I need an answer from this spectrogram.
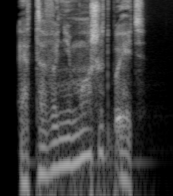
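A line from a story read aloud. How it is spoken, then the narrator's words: Forced calm, voice cracking. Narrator (Russian): Я старался говорить спокойно, но голос задребезжал и дал петуха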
